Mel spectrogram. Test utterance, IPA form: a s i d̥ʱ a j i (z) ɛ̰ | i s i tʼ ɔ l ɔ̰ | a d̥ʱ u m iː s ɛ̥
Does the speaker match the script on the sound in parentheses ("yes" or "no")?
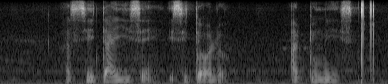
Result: no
